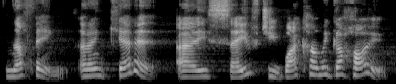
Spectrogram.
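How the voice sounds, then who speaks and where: A woman's voice: a little high, expressive, measured pace. Woman playing an exasperated heroine, big echo. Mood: frustrated. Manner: sarcastic, grumbling. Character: reluctant, exasperated heroine rescuing friends trapped in movies. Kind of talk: amateur comedy radio play acting. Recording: reverberant hall-like echo.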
